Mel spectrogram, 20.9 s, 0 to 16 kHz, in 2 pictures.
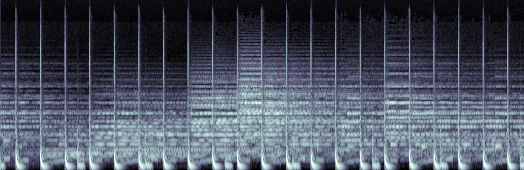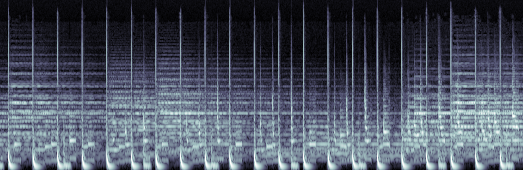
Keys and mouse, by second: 7.4-10.4 drag, 9.7 ctrl+z, 11.7 KP_1, 15.4-17.3 middle drag, 17.6-19.4 middle drag, 19.4-20.9 drag.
